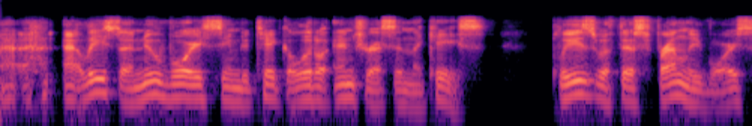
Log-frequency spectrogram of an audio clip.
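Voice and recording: With the background quiet, the text is read aloud in a natural voice.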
